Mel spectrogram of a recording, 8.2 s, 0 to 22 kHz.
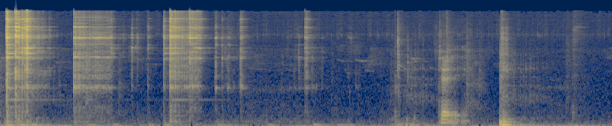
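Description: Hands handling the clear plastic cover of a small digital scale and setting a 210 mm carbon-fibre racing quadcopter down on it: three short clattering, clinking bursts in the first three seconds, then a few soft taps and a single low knock near the end.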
